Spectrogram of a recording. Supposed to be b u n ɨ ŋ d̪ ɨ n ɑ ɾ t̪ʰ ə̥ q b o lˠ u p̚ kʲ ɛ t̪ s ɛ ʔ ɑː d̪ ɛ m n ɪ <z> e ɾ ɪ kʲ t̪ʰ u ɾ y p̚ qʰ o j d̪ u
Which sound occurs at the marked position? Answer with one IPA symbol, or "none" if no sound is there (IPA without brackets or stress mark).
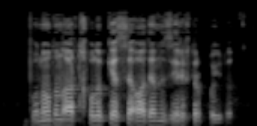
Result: z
